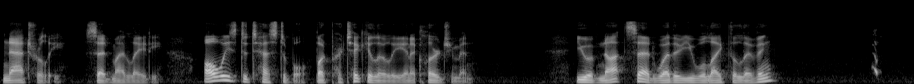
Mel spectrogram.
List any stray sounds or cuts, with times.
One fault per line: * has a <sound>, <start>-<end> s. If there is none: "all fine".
* has a laugh, 8.7-8.8 s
